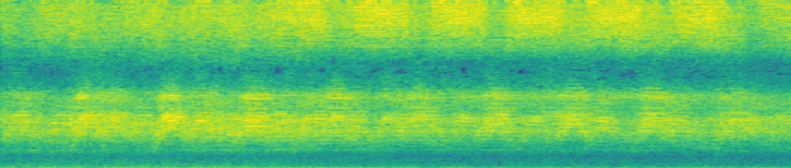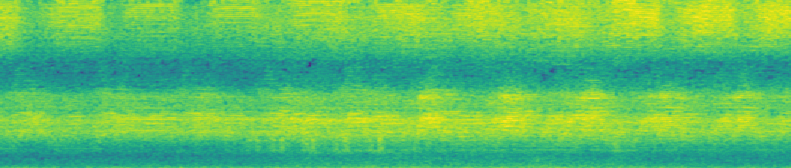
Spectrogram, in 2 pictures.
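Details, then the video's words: Late-summer cicada chorus in an apartment complex, the season's last: a continuous hissing, high-pitched buzz pulsing in gentle waves roughly twice per second. "올 여름 마지막 매미소리"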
